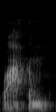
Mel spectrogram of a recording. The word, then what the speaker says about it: Wacom: and walk them yeah i've always said wacom yeah apparently the guys at the company call it wacom welcome guacamole guacamole um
